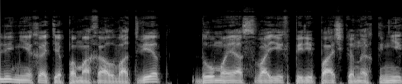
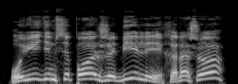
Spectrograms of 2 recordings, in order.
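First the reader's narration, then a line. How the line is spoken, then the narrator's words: Shouting. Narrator (Russian): Рики крикнул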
